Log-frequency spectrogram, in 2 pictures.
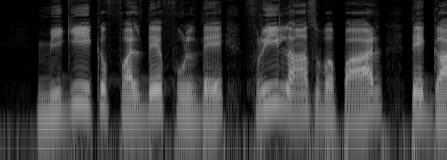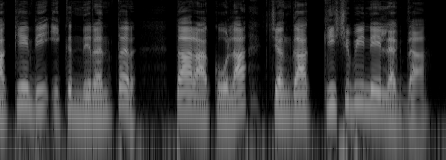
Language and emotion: Dogri, happy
